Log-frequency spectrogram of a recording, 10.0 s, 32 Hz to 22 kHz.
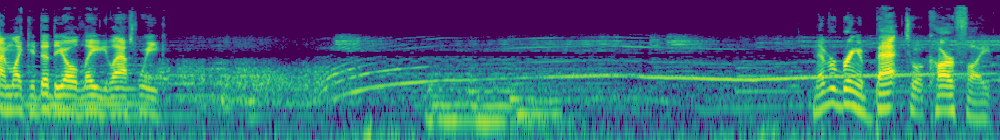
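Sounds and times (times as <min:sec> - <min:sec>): siren wailing: 0:00.0 - 0:10.0.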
